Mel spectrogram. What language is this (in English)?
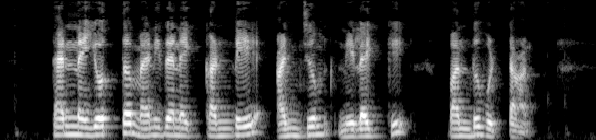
Tamil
